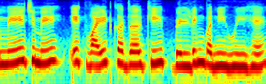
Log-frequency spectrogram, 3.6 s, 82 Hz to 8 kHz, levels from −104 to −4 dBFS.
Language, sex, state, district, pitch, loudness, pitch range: Hindi, female, Chhattisgarh, Bilaspur, 250 Hz, -11 LUFS, 225-270 Hz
